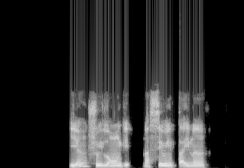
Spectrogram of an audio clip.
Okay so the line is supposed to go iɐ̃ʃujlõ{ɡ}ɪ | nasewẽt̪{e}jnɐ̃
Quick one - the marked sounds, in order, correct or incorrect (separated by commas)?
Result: correct, incorrect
